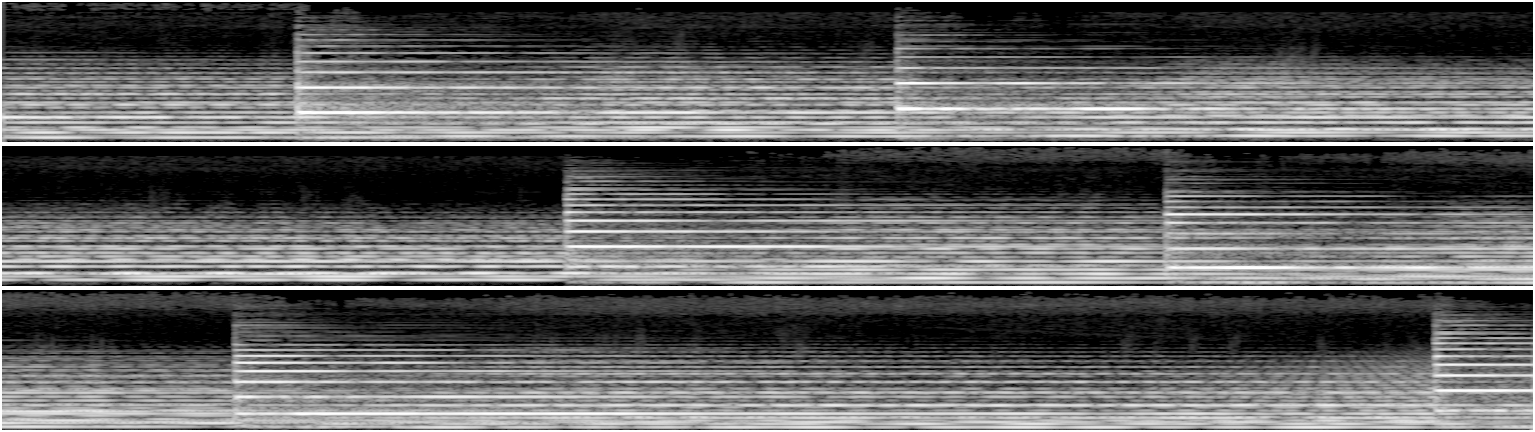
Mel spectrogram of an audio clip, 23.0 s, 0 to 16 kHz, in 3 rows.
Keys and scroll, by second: 22.6 ctrl+0.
